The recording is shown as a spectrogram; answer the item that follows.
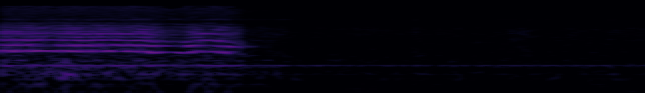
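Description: Whiteboard marker squeaking against the board while writing: one high, steady squeal that stops about a second in.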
